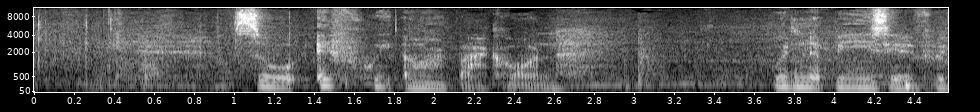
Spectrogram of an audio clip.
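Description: A young woman talks nearby, cheerfully.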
